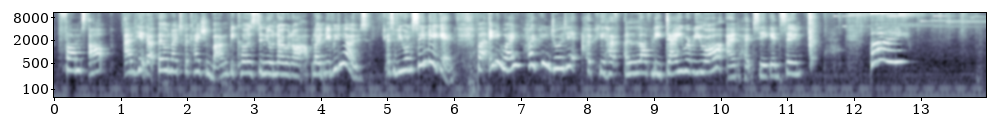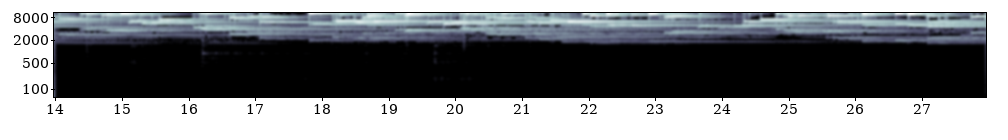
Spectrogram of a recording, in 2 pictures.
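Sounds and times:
wind chimes tinkling: 11.6 - 27.9.

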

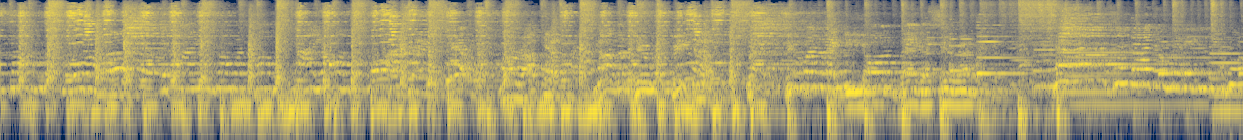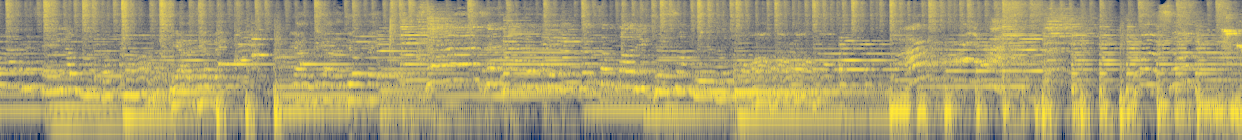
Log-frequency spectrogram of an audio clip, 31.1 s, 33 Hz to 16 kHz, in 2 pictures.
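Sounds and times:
live band keyboard music: 0.0 - 31.0
person singing: 0.0 - 31.0.

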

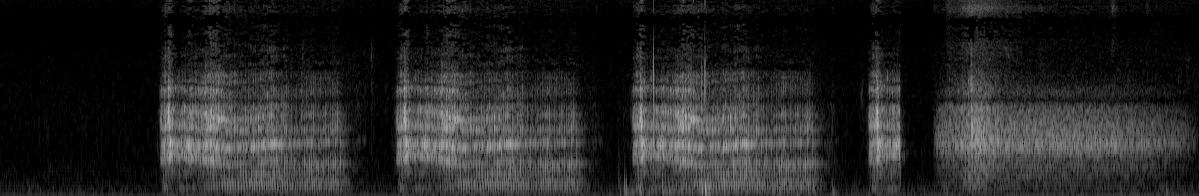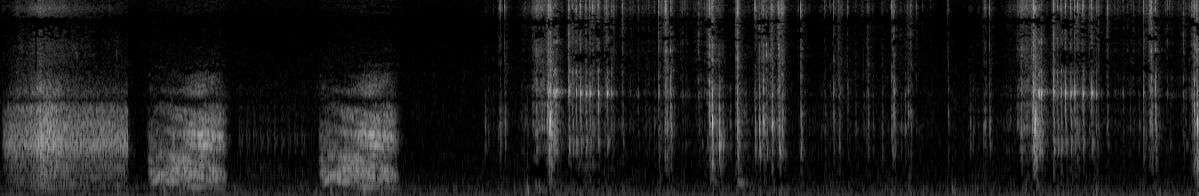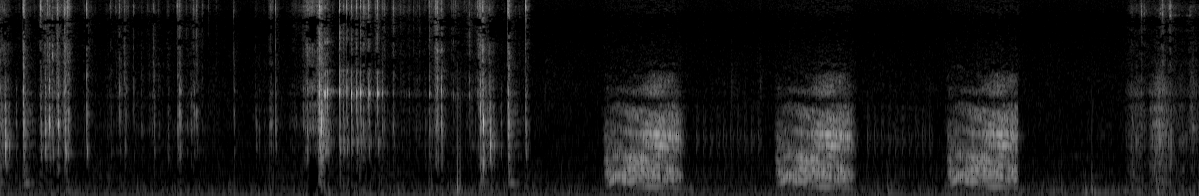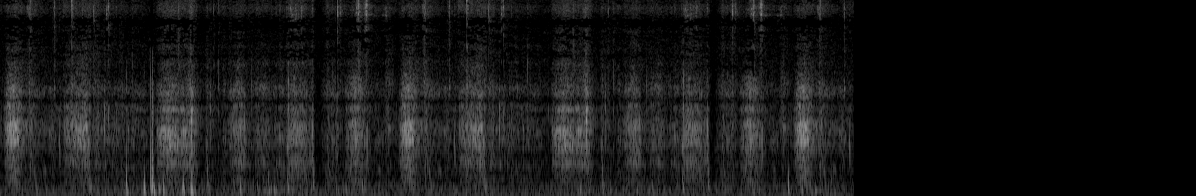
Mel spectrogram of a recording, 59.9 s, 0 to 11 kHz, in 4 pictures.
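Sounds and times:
rapid crackling clicks: 21.0 - 36.6, 44.1 - 55.6.

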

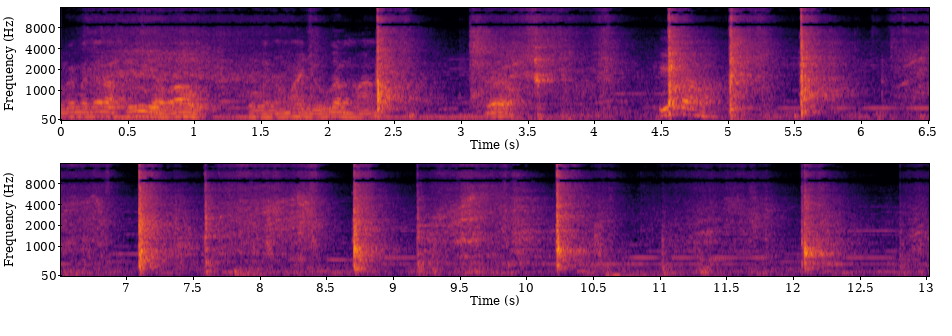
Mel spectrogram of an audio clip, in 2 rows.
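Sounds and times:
knife scraping joint compound: 6.2 - 10.6.

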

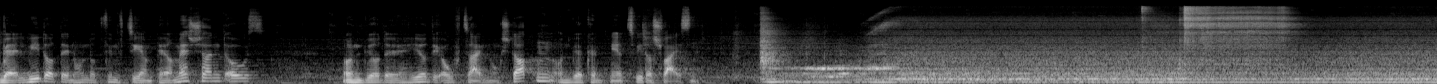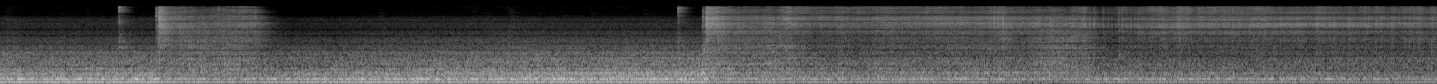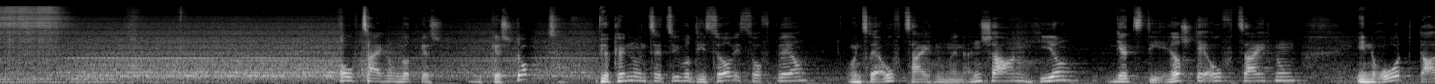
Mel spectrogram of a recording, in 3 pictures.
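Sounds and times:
welding arc crackling: 11.4 - 13.1, 15.5 - 17.2, 21.1 - 29.5
steady low hum: 12.5 - 38.6.

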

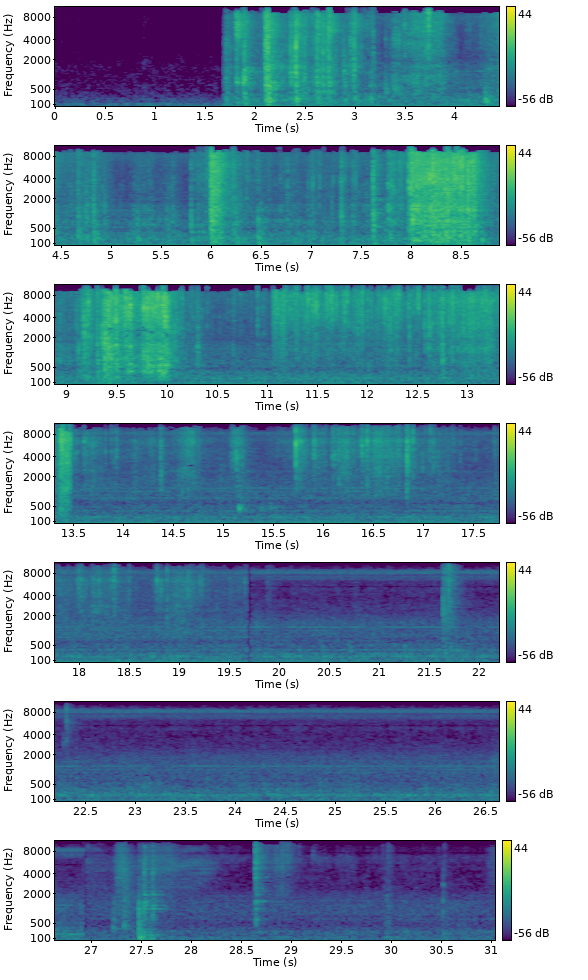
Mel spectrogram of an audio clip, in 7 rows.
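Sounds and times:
cardboard rustling and crinkling: 1.7 - 19.7
packing tape tearing: 7.0 - 14.5, 15.7 - 19.3.

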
